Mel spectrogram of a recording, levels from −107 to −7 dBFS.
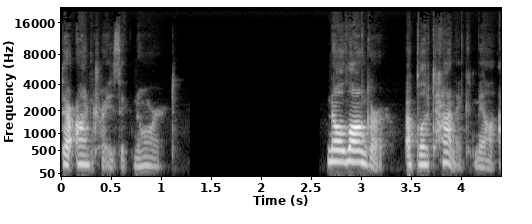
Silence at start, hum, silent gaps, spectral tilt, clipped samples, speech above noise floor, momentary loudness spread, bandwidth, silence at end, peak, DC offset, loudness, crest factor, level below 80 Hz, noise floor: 0 s; none; none; -6 dB/octave; under 0.1%; 67 dB; 22 LU; 16 kHz; 0 s; -4 dBFS; under 0.1%; -21 LUFS; 20 dB; -72 dBFS; -90 dBFS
